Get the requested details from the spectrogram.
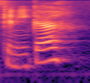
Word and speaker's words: Kenneka: Um, and I've only ever heard her her name pronounced Kenneka. So it's K E N N E K A.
